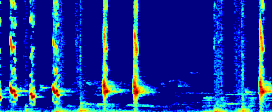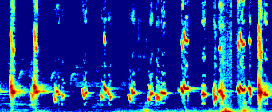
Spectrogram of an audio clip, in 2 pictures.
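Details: Yellow-vented bulbul singing a long, rapid ropel-style song in a training recording for caged birds. Short chirpy, slurred notes come in quick, irregular bursts around three per second, with a brief pause midway and occasional low thumps.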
